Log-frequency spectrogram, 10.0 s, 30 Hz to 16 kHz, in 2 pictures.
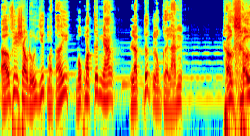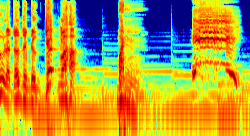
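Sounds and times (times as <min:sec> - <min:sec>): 
speech: 0:00.0 - 0:03.8, 0:04.5 - 0:06.6, 0:07.4 - 0:07.6
frightened horse whinnying shrilly: 0:08.8 - 0:09.8.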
